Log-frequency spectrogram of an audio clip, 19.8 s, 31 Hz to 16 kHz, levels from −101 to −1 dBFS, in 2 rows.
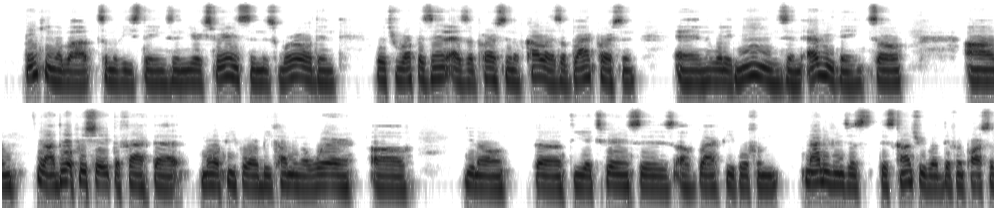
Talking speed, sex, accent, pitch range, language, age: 195 wpm, male, American, 115-135 Hz, English, 20-39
